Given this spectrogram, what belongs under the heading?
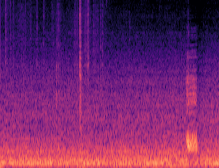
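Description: Cars idling and creeping in a Beijing traffic jam, heard as a steady low engine rumble close by, with a faint brief hiss and a short higher tone near the end.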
